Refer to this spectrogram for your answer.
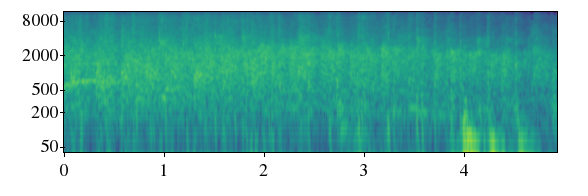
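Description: A crowd applauds steadily for about five seconds, a loud, dense wash of many hands clapping with no distinct individual claps and no speech over it.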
